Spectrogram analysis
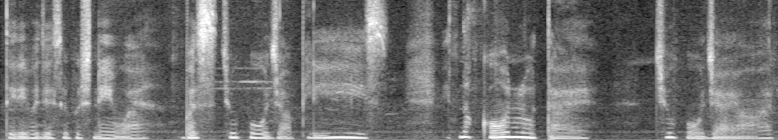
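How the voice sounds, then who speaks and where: A woman's voice: mid-range voice, steady tone, takes it slowly, vocal fry, dark tone, husky, full character voice. A woman voicing a caring, teasing young woman who pleads and soothes as she comforts her love. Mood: soothing.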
